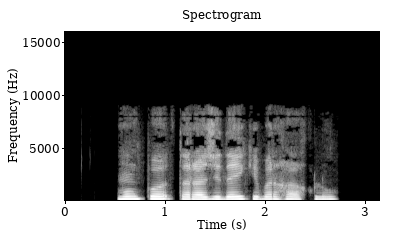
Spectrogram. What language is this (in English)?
Pashto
